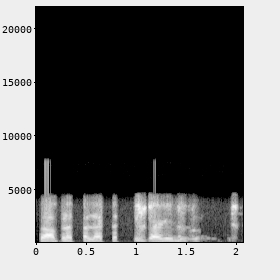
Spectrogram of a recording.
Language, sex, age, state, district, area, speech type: Gujarati, male, 30-45, Gujarat, Aravalli, urban, conversation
